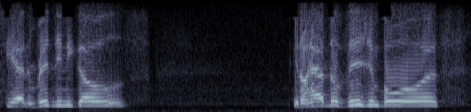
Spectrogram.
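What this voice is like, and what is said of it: Imitates another person's voice. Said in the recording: “in my Suge Knight voice”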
